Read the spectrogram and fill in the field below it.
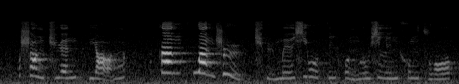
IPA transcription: ʂ ɑ˥˩ ŋ t͡ɕ ɥ ɛ˧˥ n pʰ j ɑ̰˨˩˦ ŋ | k a˥ n kʰ w a˥˧ n ʂ ɻ̩˥˩ | t͡ɕʰ y̰˨˩ m e˧˥ ɪ̯ ɕ j o˥˩ ʊ̯ t̪ i˧˥ f ɤ̰˨˩ ŋ l u˧˥ ɕ i˧ l i˧˥ n x ʊ˥ ŋ t͡s w ɔ˧˥

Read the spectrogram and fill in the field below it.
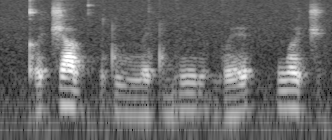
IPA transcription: kʼ ə t͡ʃ a kʷʰ ə t mː e t b i ŋ i ɡʷ e | w ə t͡ʃ

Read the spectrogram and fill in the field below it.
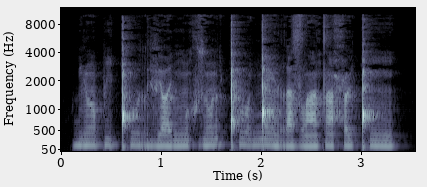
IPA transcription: bʲ ũː o̯ p i ǃʰ uː r vʲ ɒː e̯ ŋ͡m ũ x z ũ r ǃʰ u o̯ ŋ͡ǃ ẽ r a z lˠ ã t ã ħ ʉ ǃʰ ĩː

